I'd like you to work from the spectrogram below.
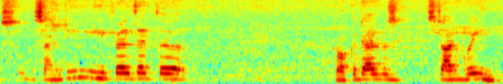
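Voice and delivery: ordinary delivery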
